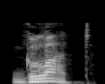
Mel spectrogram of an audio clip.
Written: gluttingly

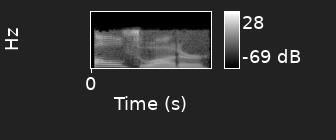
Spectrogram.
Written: Ullswater

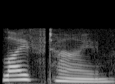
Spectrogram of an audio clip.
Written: lifetime

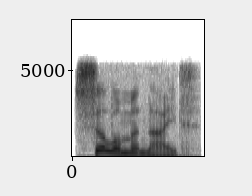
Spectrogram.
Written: sillimanite

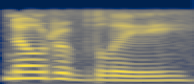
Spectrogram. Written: notably

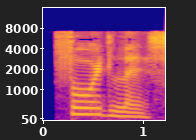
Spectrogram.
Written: fordless

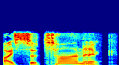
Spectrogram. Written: isotonic

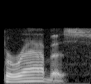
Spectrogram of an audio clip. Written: Barabbas

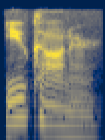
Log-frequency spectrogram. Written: Yukoner

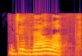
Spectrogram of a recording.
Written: develope

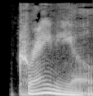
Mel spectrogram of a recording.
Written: cranially

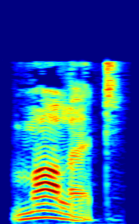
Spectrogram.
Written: molet

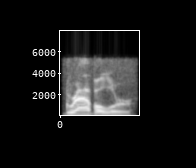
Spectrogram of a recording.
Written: grabbler

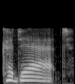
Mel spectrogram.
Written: cadet

